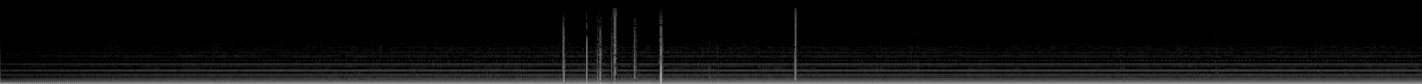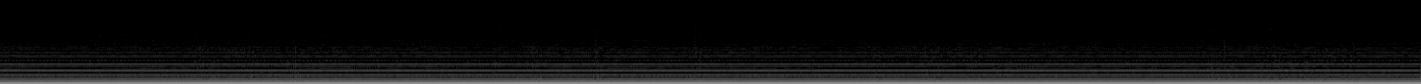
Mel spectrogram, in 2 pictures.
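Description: Steady electrical mains hum: a low, unchanging drone with a buzzy edge. A few small clicks come about six seconds in, and one more near eight seconds.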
